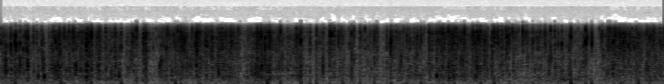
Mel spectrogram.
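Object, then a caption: Plastic package. A crinkly plastic package is turned and squeezed between both hands, crinkling the plastic. A steady, dense stream of bright crackles and crinkles runs throughout, with almost no low end and only small swells in loudness.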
